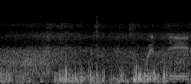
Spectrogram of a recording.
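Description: Steady wind roaring across the open Baltic Sea aboard a ferry from Helsinki to Tallinn, a constant broadband rush with faint voices murmuring underneath.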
